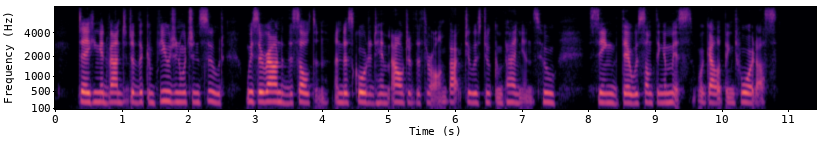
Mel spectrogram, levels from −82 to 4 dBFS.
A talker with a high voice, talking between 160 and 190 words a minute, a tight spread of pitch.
Yes: high, 225 Hz; average, 180 wpm; narrow, 1.3 semitones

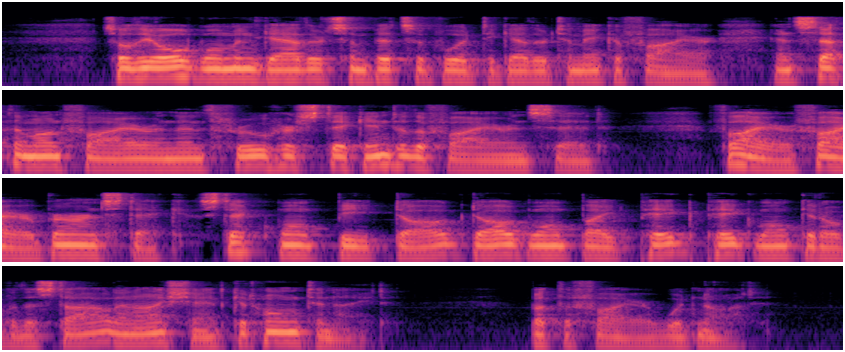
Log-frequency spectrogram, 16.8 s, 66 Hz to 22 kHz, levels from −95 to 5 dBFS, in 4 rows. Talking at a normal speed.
No: fast, 210 wpm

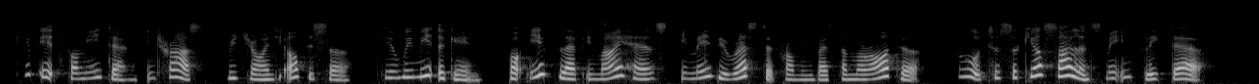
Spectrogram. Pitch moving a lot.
Yes: wide, 6.3 semitones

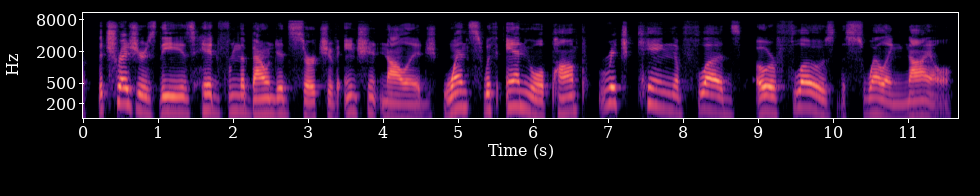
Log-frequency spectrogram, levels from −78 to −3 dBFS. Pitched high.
No: medium, 140 Hz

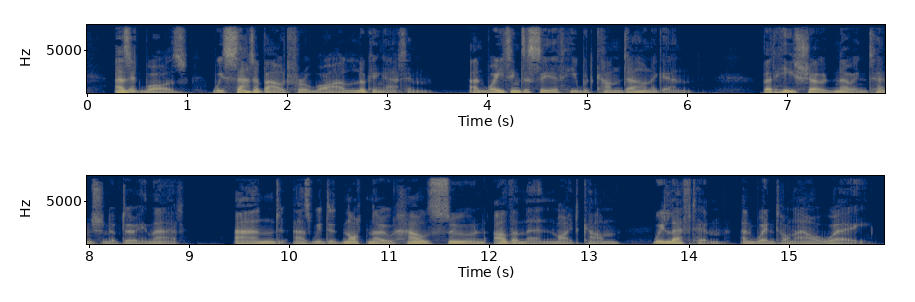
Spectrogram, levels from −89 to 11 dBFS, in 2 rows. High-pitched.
No: very low, 85 Hz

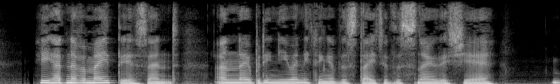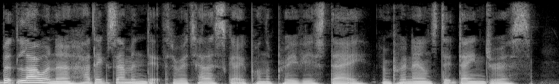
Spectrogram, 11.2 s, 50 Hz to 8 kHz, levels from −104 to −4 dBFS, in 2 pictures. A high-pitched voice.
No: medium, 145 Hz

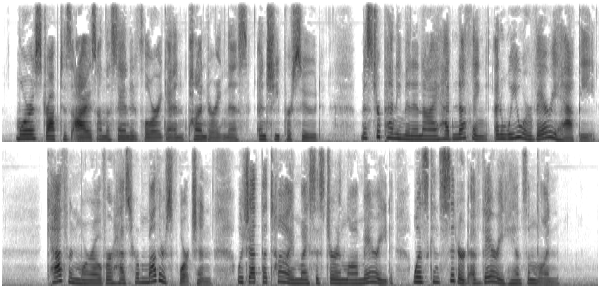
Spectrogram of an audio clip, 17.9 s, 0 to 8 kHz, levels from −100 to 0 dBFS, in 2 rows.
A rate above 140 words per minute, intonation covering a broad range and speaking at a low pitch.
No: average, 155 wpm; wide, 5.7 semitones; high, 200 Hz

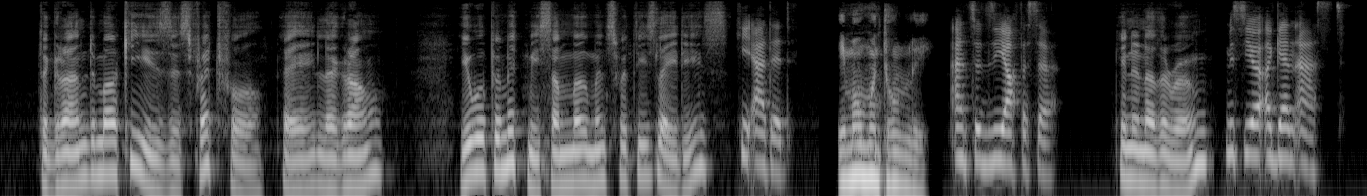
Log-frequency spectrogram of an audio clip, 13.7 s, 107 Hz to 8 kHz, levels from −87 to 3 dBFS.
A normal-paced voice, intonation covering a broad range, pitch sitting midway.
No: slow, 130 wpm; wide, 7.8 semitones; medium, 165 Hz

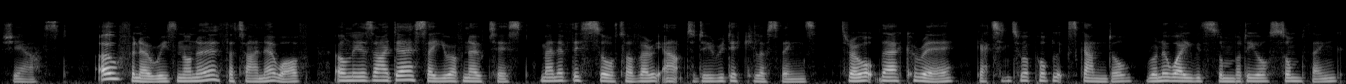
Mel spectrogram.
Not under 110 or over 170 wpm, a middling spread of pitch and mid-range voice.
No: average, 200 wpm; average, 3.2 semitones; medium, 150 Hz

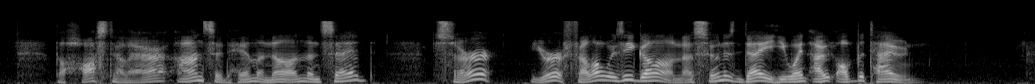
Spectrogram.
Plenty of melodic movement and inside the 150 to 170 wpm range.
No: wide, 6.5 semitones; slow, 135 wpm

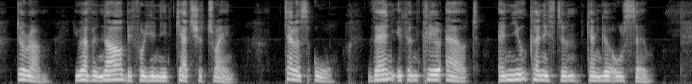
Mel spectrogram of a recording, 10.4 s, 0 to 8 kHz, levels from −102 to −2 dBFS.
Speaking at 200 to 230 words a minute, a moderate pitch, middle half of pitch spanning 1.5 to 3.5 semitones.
No: average, 145 wpm; medium, 155 Hz; average, 2.8 semitones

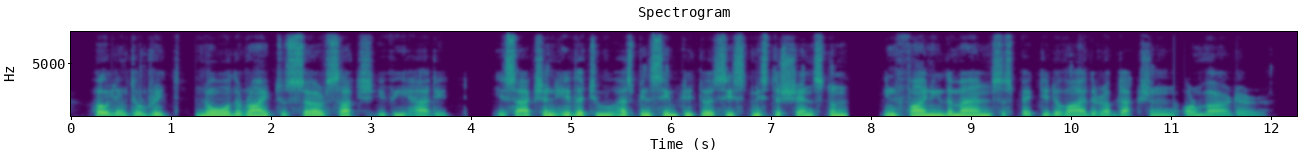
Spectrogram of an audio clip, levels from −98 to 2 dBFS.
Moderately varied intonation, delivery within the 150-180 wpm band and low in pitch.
Yes: average, 3.1 semitones; average, 160 wpm; low, 110 Hz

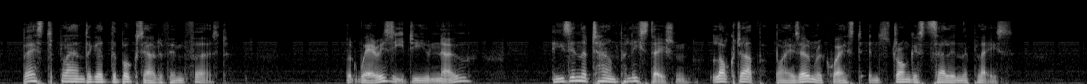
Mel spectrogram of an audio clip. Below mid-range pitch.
Yes: low, 115 Hz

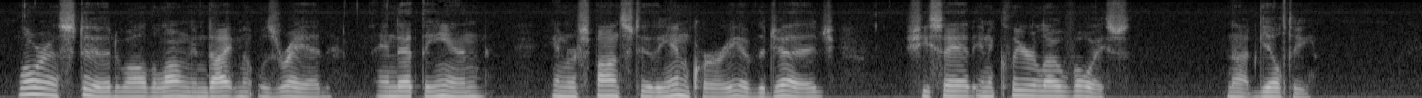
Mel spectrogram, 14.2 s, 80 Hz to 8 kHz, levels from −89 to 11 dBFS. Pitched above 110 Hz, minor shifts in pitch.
Yes: medium, 140 Hz; narrow, 2.0 semitones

